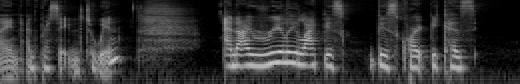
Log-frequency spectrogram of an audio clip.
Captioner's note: none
